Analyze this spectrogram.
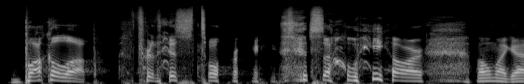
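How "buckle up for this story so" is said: laughing through the words. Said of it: "I can't even say it without laughing".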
